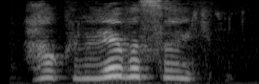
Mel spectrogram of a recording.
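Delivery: put-on high, fast little girl voice; a child bubbling with thanks; gushing little girl. Girl gushes thanks to neighbour, high and quick.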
